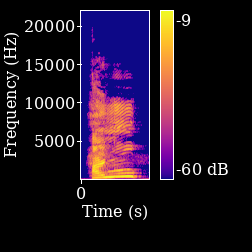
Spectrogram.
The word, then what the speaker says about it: Aimo: Well, that's exactly what Aimo. Nope, I said it wrong. I even wrote down phonetically how to say it. Aimo Koivunen did. – Aimo Koivunen. – Koivunen. But it's spelled A-I-M-O.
